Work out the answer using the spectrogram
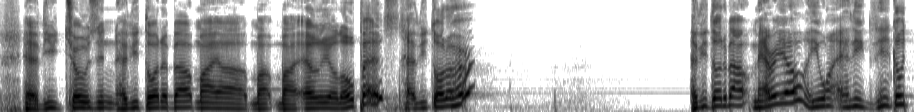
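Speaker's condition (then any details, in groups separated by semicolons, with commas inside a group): No condition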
